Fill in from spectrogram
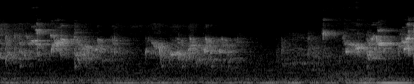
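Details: Pet male budgerigar courting a female: continuous rapid chirping warble of buzzy notes sliding up and down, with quick twittering bursts at the start and end over a faint low hum.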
